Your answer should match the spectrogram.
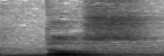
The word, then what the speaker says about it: dos: Aqui nós temos dos, sem o i.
